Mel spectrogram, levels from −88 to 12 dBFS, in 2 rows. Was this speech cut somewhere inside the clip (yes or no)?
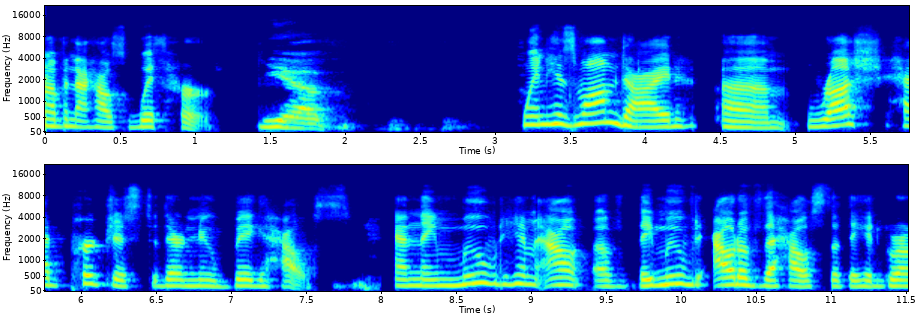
yes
